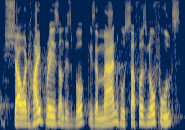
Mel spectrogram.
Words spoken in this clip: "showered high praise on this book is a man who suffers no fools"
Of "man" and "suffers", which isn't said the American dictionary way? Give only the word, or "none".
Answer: none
